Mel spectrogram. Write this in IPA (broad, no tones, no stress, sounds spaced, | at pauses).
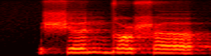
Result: ʃ ə n d ɔ ʂ ʌ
